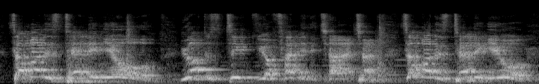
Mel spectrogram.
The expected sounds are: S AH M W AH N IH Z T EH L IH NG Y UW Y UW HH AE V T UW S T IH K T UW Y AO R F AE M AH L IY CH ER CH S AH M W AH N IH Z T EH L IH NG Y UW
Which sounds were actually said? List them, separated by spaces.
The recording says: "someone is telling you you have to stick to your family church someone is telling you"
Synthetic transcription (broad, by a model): S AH M W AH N IH Z T EH L IH NG Y UW Y UW HH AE F T UW S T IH K T UW Y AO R F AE M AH L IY CH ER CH S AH M W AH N IH Z T EH L IH NG Y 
